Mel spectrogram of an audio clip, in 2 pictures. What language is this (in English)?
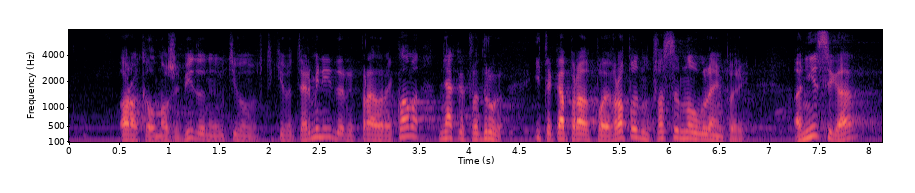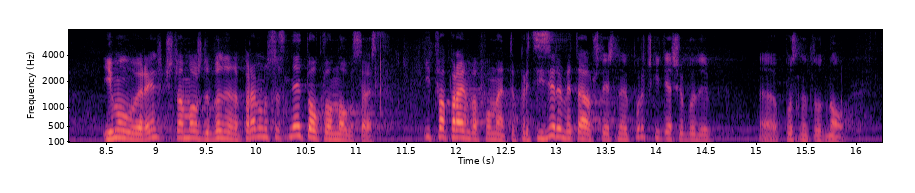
Bulgarian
